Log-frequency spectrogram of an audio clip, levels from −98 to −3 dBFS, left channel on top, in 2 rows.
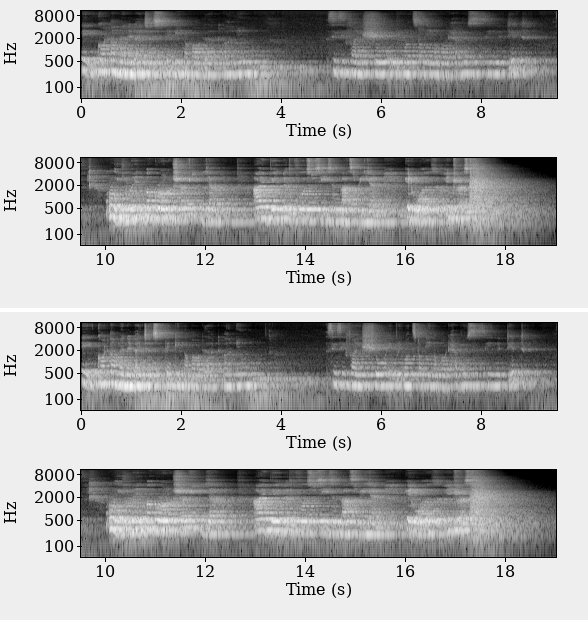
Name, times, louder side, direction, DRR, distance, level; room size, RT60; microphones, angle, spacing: voice 1, 0.0-3.7 4.4-4.5 5.0-7.9 8.1-8.7, right 1 dB, 80° right, 0 dB, 1.4 m, -22 dB
voice 2, 10.0-12.3 13.0-17.8, equal, 55° left, -4 dB, 2.1 m, -18 dB
8.9 x 8.5 x 5.1 m, 2.9 s
head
